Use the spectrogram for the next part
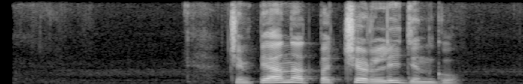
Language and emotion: Russian, neutral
